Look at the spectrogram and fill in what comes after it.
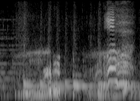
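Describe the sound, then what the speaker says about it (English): Poison frogs in an anime fantasy dungeon let out a few loud, gurgling croaks, a couple of drawn-out bursts with warbling, wobbly calls, close and clear with no speech. "Poison frogs."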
